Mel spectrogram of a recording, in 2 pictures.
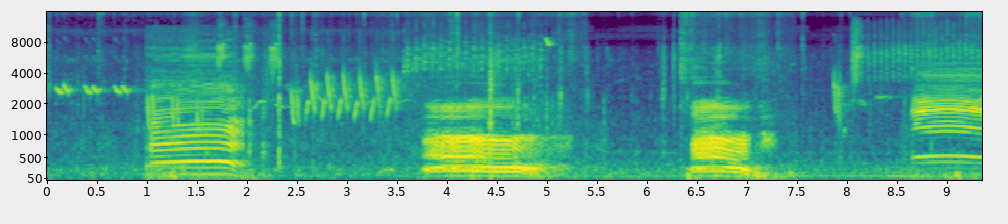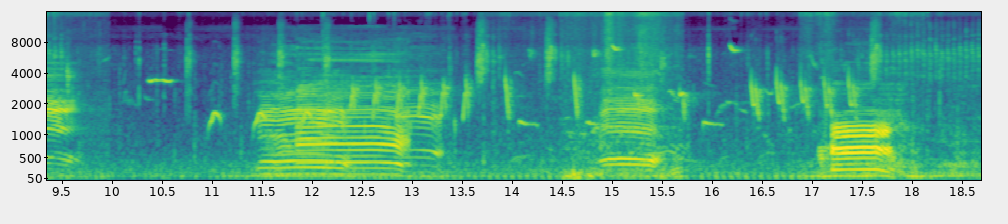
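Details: Village cows in a herd walking towards the fields in the morning, calling out to each other: a series of loud, drawn-out harmonic moos about a second long, spaced irregularly, with faint bird chirps in the background.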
